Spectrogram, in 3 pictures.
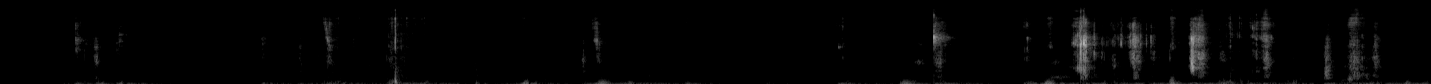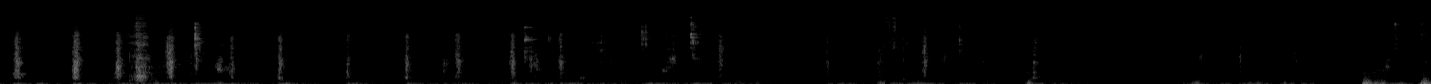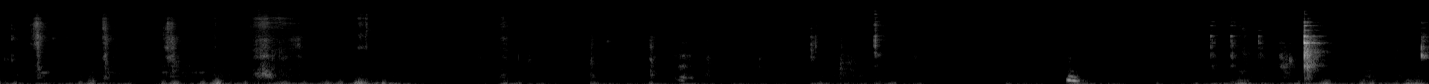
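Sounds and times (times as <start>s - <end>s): crunching and chewing lettuce: 3.0s - 6.1s, 10.3s - 13.9s, 23.1s - 24.8s
crisp crunching of lettuce: 3.1s - 4.4s.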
